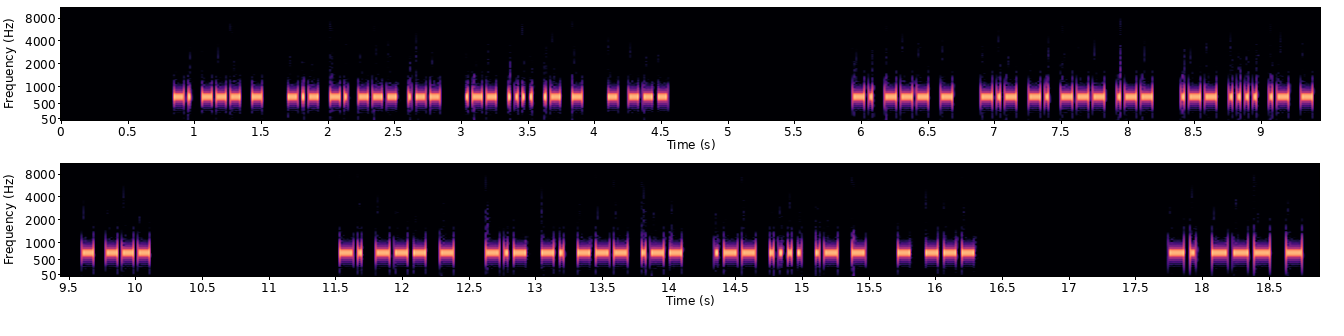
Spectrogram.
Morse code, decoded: NOT KNOW WHAT TO NOT KNOW WHAT TO NOT KNOW WHAT TO NOT

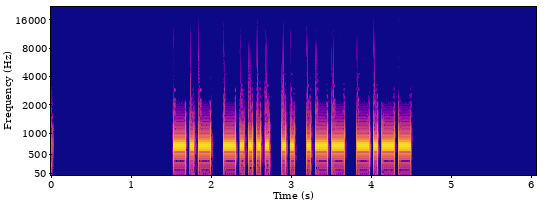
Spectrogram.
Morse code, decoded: K6IWY

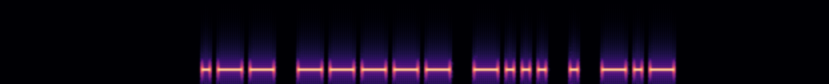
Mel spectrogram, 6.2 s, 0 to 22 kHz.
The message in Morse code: W0BEK

